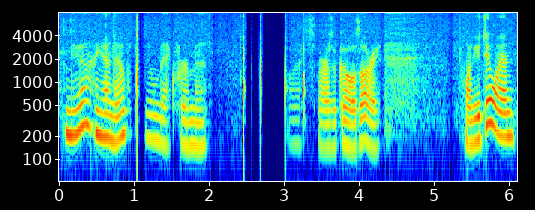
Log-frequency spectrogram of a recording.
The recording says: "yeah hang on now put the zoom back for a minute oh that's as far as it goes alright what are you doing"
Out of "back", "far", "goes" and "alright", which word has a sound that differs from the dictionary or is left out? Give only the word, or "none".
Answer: none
